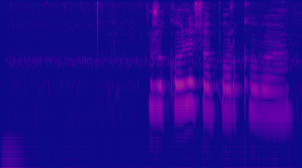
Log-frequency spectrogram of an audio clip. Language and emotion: Russian, neutral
